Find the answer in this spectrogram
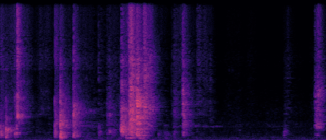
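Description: Plastic seed-starting trays and other props being handled and set down on a table: a few clattering knocks and a longer rustling scrape in the first two seconds or so, then a short click near the end. A low steady hum runs underneath.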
